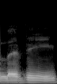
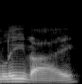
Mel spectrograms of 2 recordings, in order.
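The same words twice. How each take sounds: First: The name has a Hebrew-style pronunciation. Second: The name has an English-style pronunciation. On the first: The speaker calls it right. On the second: The speaker calls it wrong.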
